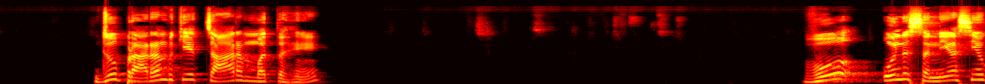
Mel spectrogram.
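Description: A man sings slow, drawn-out phrases through a microphone, with pauses between them.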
